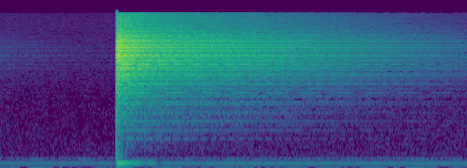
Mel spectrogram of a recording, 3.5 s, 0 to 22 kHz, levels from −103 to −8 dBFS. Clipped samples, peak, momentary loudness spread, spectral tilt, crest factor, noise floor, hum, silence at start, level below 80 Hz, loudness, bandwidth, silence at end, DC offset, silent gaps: under 0.1%; -2 dBFS; 25 LU; 4 dB/octave; 24 dB; -69 dBFS; 60 Hz at -70 dBFS; 0.85 s; -76 dBFS; -18 LUFS; 16 kHz; 0.6 s; under 0.1%; none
